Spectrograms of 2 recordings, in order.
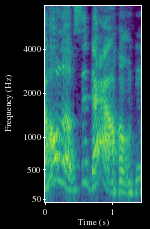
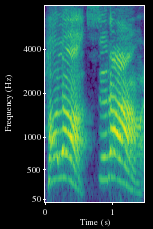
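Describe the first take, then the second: First: Slow, drawn-out Hold up, sit down; quoting [name]. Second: Louder, punchy Hold up, sit down; loud callout. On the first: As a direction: lay the lyric out slowly, savoring it. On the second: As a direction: bark it out like a rap hook. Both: Retold or imitated. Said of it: "Ain't that what [name] said?".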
